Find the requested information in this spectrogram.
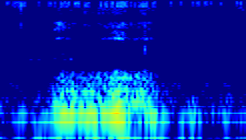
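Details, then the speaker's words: Sleeping dog snoring: a soft, low rumbling snore in a quiet room, heard in the background of speech. "I'm actually going to glue this down I don't know if you can hear the dog snoring"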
